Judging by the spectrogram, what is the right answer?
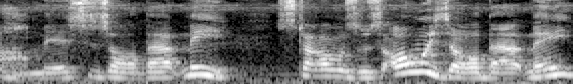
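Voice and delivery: put-on English accent drifting into near-Australian accent. Imagine John Boyega getting ready for the interview, in a bad, Australian-sounding English accent. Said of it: "This is my English accent that sounds remotely Australian".

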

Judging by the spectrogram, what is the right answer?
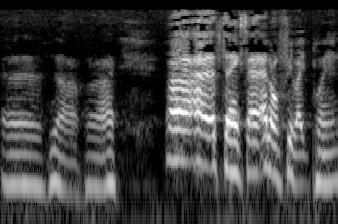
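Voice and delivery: slow, halting, fake drowsy stammer. Declining an invitation to play pinochle, pretending to sound sleepy. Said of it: "you sound sleepy".

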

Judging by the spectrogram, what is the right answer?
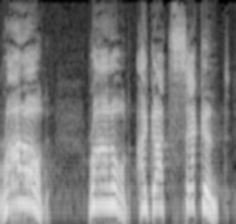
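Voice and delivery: play-acted very high, stretched-out, drawn-out calling scream. Retelling screaming to Ronald on a parade float after a race, retelling a scream. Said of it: "I screamed".

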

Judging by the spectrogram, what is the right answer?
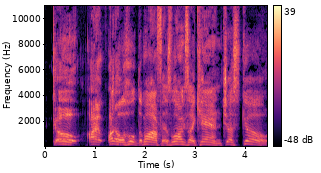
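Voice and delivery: heroic shout, high and loud.

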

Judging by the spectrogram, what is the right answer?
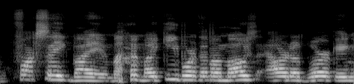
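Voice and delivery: put-on high, fed-up, exasperated shouting. Recounting keyboard and mouse failing mid-game, retelling own yell. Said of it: "I was just yelling like".

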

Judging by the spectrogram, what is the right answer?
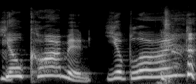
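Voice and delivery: put-on New York accent, pitched a bit high. Recounting a movie scene at the bunks, quoting Mary-Kate's New York accent. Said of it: "in an amazing New York accent".

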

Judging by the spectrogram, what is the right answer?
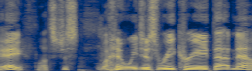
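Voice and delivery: put-on joking tone. Narrating a story, the speaker quotes the man, retelling a joking suggestion. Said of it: "he jokingly is like".

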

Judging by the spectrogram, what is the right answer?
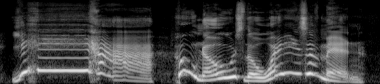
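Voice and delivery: very high, slow, swooping cowgirl voice. Voicing a line for the other player to guess, with a vocal hint: Jessie cowgirl voice. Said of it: "An added vo-, vocal characterization?".

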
